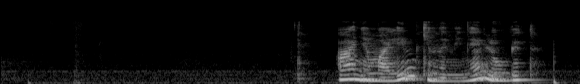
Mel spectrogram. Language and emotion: Russian, positive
